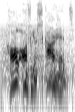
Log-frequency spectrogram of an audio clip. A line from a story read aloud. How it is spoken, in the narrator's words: the Barabel rasped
